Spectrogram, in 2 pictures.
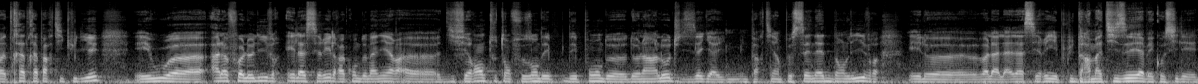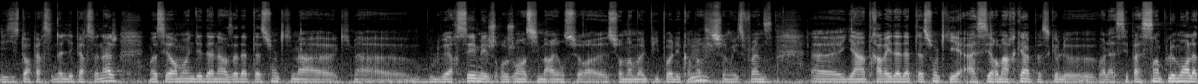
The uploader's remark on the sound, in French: Enregistré à Marseille Series Stories. Enregistré à Marseille Series Stories dont BetaSeries était partenaire.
